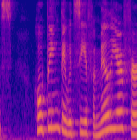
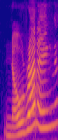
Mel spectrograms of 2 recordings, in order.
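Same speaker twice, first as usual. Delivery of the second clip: louder, higher playful call; calling after; 8 semitones higher, 6 dB louder than usual. Acted. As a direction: call it after her with a grin. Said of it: "he called after her".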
